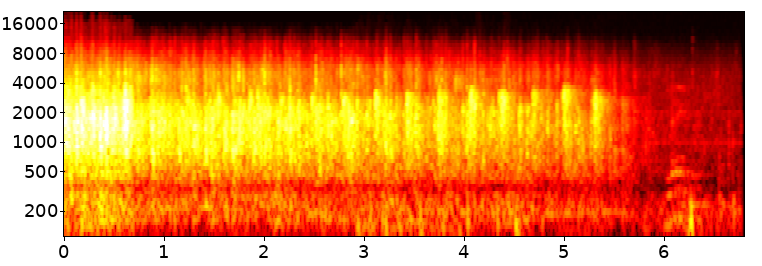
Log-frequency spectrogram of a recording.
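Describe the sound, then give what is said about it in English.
A crowd breaks into steady applause for a panel, dense overlapping claps that hold strong for several seconds before thinning out and fading, with a few scattered claps at the end. “Let's give our panel a round of applause and we'll hand over to them.”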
